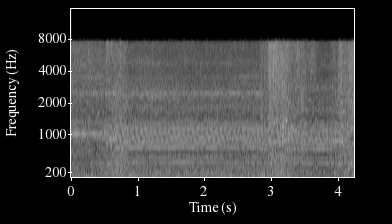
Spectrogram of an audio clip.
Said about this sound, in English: Let's just drive off this cliff.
